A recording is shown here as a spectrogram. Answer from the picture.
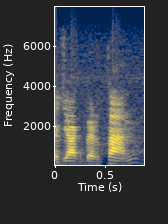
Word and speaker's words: Jacques Bertin: Si lo vamos a pronunciar como está escrito en español, porque el español lo permite, pero sería Jacques Bertin, porque la I es como entre una O, una cosa extraña en francés.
